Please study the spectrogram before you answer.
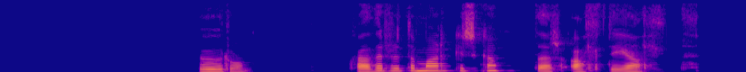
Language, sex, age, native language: Icelandic, female, 40-49, Icelandic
